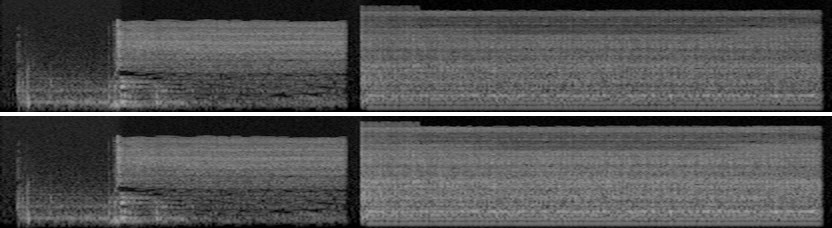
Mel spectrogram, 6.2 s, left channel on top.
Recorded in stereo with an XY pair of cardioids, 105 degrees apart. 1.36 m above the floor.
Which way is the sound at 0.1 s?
10° left.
